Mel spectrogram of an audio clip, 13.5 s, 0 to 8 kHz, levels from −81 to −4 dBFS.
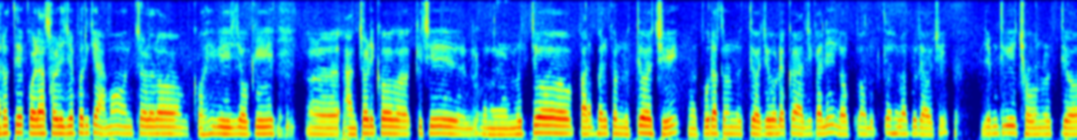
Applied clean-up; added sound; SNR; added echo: neural mask model Resemble Enhance denoiser.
